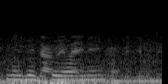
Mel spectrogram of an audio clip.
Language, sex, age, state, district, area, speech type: Bodo, female, 45-60, Assam, Baksa, rural, spontaneous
